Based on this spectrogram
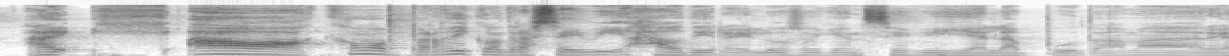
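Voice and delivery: soft, dejected disbelief; quiet defeated lament. Real, not acted. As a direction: mourn the loss quietly. Dejected after loss.

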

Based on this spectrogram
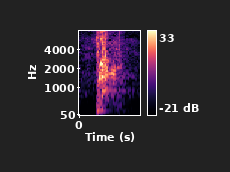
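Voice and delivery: loud high impact sound; loud onomatopoeic bang; crash noise. Retold or imitated. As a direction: punch out the crash.

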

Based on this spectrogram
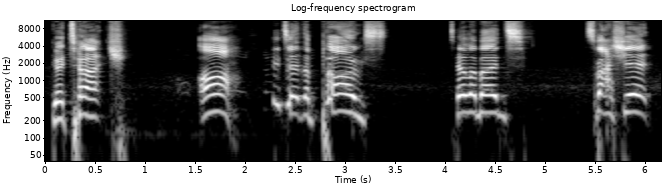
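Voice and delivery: excited cries. Real, not acted. Gamer watching shots hit the post and get blocked, very high excited cries. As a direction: urge the shot in.

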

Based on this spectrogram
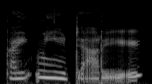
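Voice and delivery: soft, teasing invitation; flirty come-on. Acted. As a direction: purr it softly, as a practiced seductive line. Trying out a flirty line.

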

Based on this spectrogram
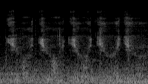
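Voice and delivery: hushed whisper. Real, not acted. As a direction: whisper to stay unheard. Sneaking past enemy.

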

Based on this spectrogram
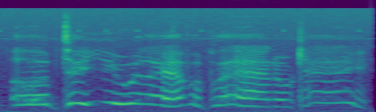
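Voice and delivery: mock him in a squeaky voice; high mocking voice. Mimicking game character higher.

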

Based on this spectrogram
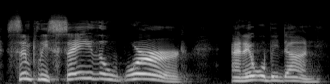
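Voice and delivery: acted centurion calling out to Christ. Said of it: "The centurion calls out to Christ".

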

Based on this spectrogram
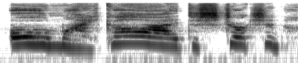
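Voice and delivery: usual speaking voice

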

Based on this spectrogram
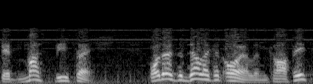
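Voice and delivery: ordinary delivery

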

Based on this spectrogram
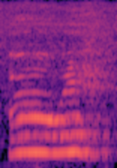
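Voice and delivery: high loud ooh-wee of relief; relieved whoop. Real, not acted. Relief after exercise.

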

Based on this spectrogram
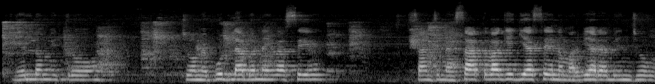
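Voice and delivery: gentle cooking-show narration; vlog presenter voice. Acted. Mother greeting viewers in a soft vlog voice.

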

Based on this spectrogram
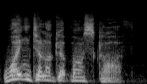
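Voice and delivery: put-on high, keen young boy. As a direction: talk like an excited kid. Skeets talks about the match.

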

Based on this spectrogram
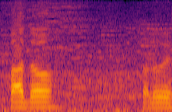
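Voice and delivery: ordinary talk

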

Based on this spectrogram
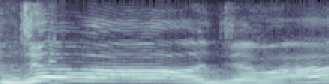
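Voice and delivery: high sing-song call to the audience. Real, not acted. Host greeting the congregation at home, high sing-song call.

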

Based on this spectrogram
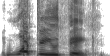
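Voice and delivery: high, loud, slow angry shout; furious retold shout; retold yelling. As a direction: yell it at dad. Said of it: "I went".

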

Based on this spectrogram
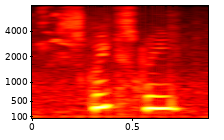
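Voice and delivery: very high squeaky pet voice; high falsetto coaxing; coaxing a bird. Real, not acted.

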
